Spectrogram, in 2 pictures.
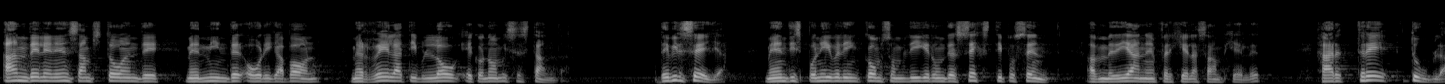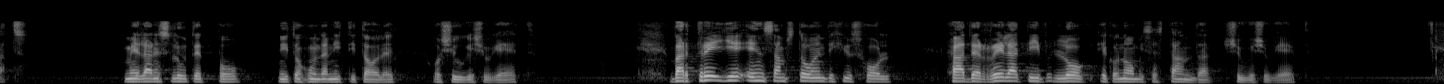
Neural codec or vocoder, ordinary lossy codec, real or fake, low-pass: none; none; real; none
